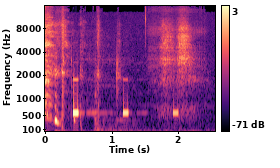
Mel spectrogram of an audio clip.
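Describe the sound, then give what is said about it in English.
A phone beeps three times after a call dropped because the other caller lost service, short mid-pitched electronic tones spaced evenly about once every three-quarters of a second, with only faint background noise between them. “It's still beeping.”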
